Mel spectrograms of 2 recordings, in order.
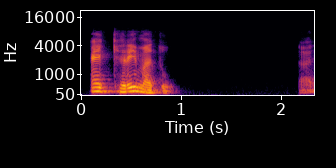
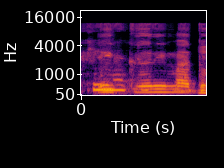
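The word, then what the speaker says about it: عكرمةُ: Ikrimatu. Ya. Bukan ikrimatun ya. Tidak menggunakan tanwin terakhirnya. Pakai domah saja ya.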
